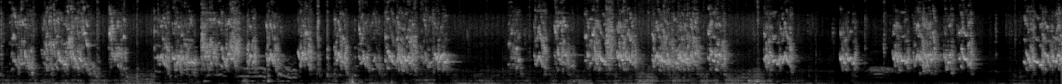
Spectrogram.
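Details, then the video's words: Budgies from a breeding pair give loud, scratchy chattering bursts of high chirps and squawky notes, coming in clusters with brief quiet gaps between them. "Cute Budgies Chirping Sounds"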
